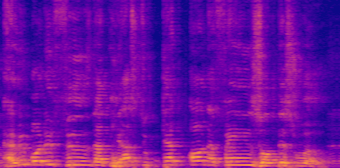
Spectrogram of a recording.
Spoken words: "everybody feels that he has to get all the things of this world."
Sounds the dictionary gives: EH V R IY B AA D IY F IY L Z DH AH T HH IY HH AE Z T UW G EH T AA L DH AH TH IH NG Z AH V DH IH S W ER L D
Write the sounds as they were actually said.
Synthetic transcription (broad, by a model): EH V R IY B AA D IY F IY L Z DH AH T HH IY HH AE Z T UW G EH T AA L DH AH F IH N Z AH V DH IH S W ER L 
